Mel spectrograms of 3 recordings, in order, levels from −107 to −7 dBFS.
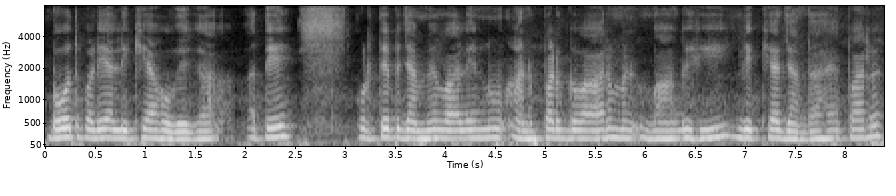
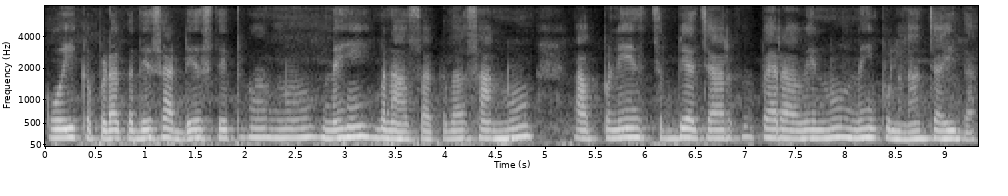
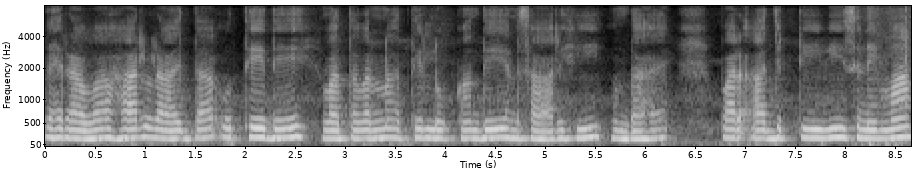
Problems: background sounds at intervals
